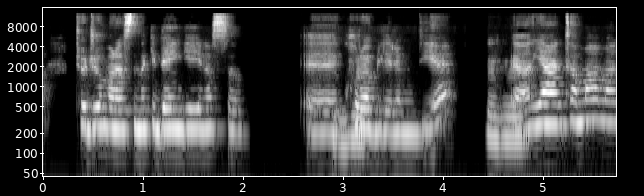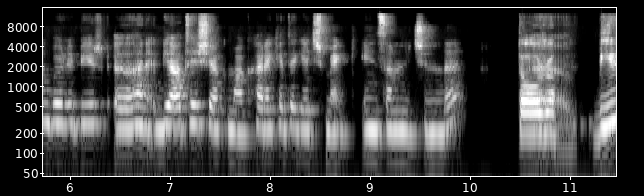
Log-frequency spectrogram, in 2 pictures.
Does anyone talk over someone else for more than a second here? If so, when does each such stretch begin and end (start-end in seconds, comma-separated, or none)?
none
